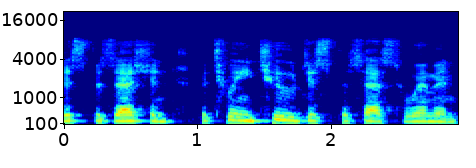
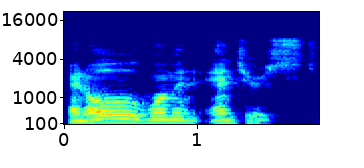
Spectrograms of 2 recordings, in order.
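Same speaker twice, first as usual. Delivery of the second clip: ordinary delivery, nothing marked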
